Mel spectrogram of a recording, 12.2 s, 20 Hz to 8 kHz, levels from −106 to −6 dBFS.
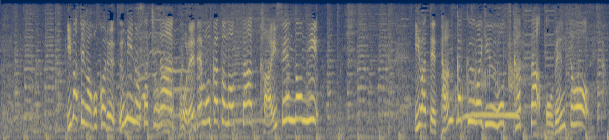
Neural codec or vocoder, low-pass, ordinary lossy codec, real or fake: none; 7.2 kHz; none; real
